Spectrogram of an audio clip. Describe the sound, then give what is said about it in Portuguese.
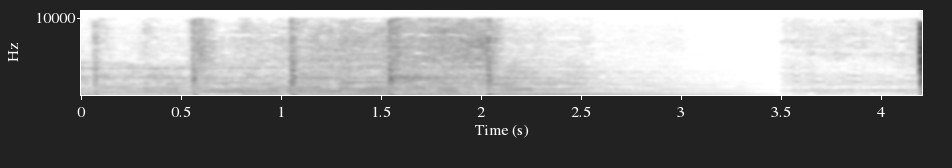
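A sustained mosquito buzz drones steadily with a whiny, nasal edge, punctuated by four evenly spaced thumps, then briefly shifts pitch near the end. “Mosquito esquisito, sai fora do meu quintal.”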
